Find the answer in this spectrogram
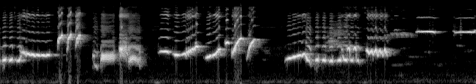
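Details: Lure and tutor recording of a White-rumped shama for training captive birds to sing full repertoires. Rich, mellow slurred whistles mix with harsh chattering notes. Phrases change constantly and end in thin, high sustained tones.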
